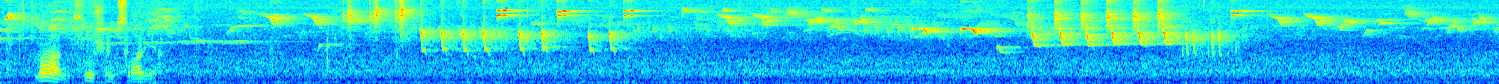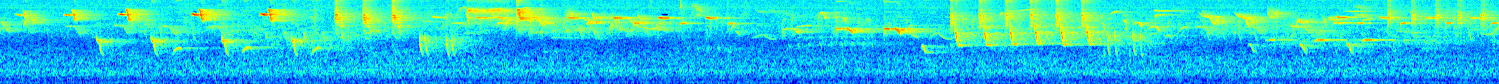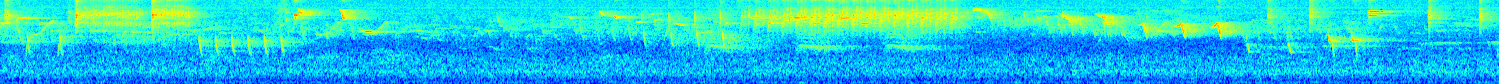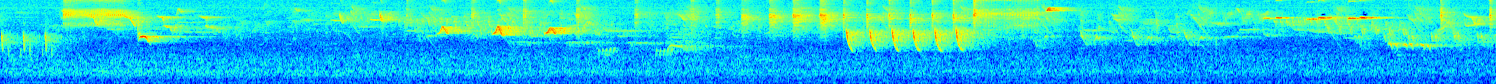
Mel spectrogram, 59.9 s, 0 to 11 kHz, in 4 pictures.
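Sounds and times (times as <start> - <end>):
nightingale singing: 0.0 - 34.1.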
